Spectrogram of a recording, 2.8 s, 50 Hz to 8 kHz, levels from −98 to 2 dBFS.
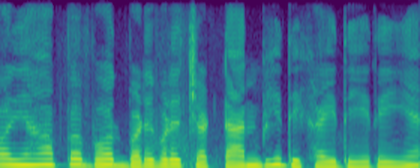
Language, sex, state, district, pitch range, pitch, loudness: Hindi, female, Himachal Pradesh, Shimla, 215-250 Hz, 230 Hz, -12 LUFS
